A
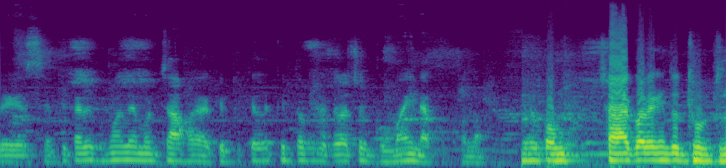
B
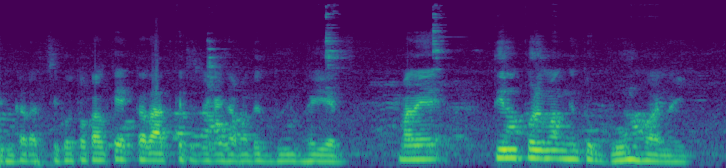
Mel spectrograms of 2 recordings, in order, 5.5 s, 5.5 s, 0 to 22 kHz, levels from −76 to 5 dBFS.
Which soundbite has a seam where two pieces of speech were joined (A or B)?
A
